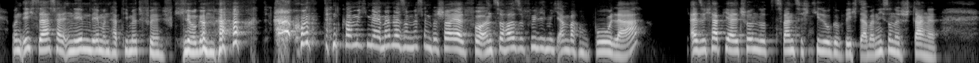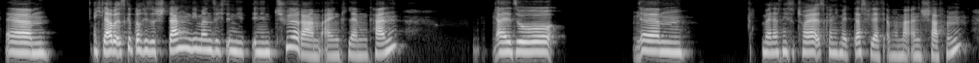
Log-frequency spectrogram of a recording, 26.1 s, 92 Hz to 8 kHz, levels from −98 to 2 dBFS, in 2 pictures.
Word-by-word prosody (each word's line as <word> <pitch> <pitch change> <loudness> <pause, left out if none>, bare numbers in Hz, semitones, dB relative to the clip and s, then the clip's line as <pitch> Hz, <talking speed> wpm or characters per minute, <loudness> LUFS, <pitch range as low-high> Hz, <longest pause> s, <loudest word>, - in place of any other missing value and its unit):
und 230 -1 -2
ich 255 +2 0
saß 240 +1 +4
halt 220 -3 0
neben 235 +2 +4
dem 225 0 +2
und 210 -1 -2
habe 190 -1 -5
die 215 - -4
mit 220 0 -1
5 185 -7 -5
Kilo 210 -2 +3
gemacht 220 +2 +5 1.0
und 385 +1 +4 0.3
dann 355 0 -3
komme 340 0 -2
ich 325 - -19
mir 310 -4 -2
manchmal 320 +2 -2
so 285 - -6
'n 275 - -3
bisschen 290 -1 -7
bescheuert 250 -2 +2
vor 220 -4 +2
und 225 +3 -2
zu 250 0 -2
Hause 260 0 -1
fühle 275 0 -6
ich 250 - -4
mich 245 -2 -6
einfach 230 -2 -4 0.2
wohler. 200 -7 +2 0.7
Also, 230 0 +3
ich 230 - -8
habe 260 -1 +4
ja 235 - +3
halt 220 0 +1
schon 250 -2 -1
so 220 - -2
20 225 -1 -4
Kilo 215 -3 -2
Gewicht, 180 -3 -5
aber 165 +2 -2
nicht 210 +1 -3
so 235 - -3
'ne 195 -3 -2
Stange. 175 -6 -2 0.6
Ähm, 195 -2 +3 0.6
ich 205 -1 -5
glaube, 210 +1 +8
es 195 +2 -2
gibt 235 -2 -1
auch - - +1
diese 215 -2 -2
Stangen, 230 +5 +3
die 255 - -1
man 235 -1 0
sich 220 -2 -8
in 220 0 -1
die 205 -1 -2
in 200 - -4
den 200 0 -2
Türrahmen 200 - 0
einklemmen 160 0 -7
kann. 195 - +1 1.3
Also, 205 0 +3 1.2
ähm, 210 -3 0 1.0
wenn 195 -1 -3
das 200 +2 -5
nicht 210 -1 -5
so 195 - -19
teuer 205 -1 +1
ist, - - -7
könnte 195 -1 -6
ich - - -8
mir 175 - -5
das 195 +2 -5
vielleicht 165 -4 -7
einfach 160 0 -11
mal 155 -1 -5
anschaffen, 160 - -6
215 Hz, 185 wpm, -22 LUFS, 195-240 Hz, 1.3 s, glaube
